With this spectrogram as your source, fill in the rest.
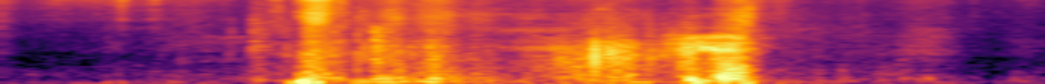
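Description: Hands rustle softly against a fabric toy.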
